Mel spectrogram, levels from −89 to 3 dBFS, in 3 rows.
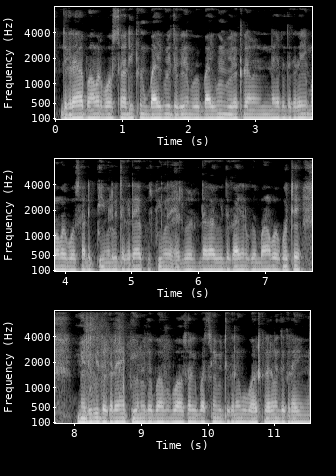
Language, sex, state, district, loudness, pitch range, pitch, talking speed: Hindi, male, Chhattisgarh, Bilaspur, -17 LUFS, 100-105 Hz, 105 Hz, 270 wpm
